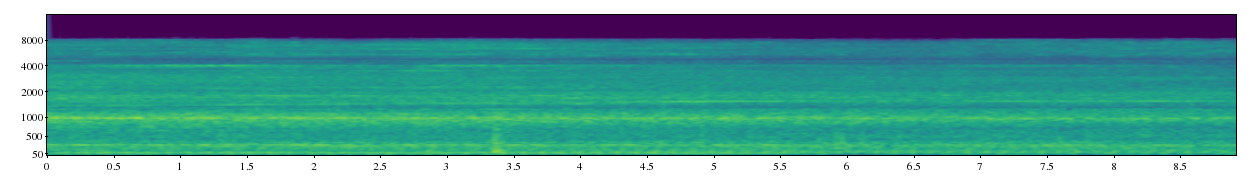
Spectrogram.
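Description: Freight train cars rolling past: a steady rumble of wheels on rail with a thin, steady high whine over it and one clunk about three seconds in.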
